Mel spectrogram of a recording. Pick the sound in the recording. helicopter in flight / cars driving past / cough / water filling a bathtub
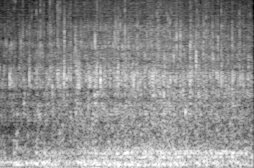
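water filling a bathtub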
